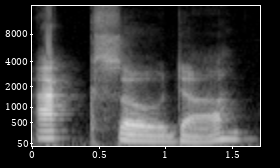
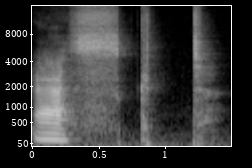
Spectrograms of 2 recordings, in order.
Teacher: Metathesis is switching places. And that what switches places is the K and the S. So they said axoda, KS, whereas the word then switched to asked, SK.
